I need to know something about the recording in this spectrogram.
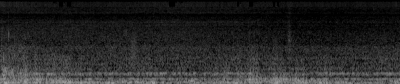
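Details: Swarming honey bees in the air around a hive in the early afternoon, coming in to land; thick low droning hum mixed with heavy rumbling buffeting, continuous over a few seconds.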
